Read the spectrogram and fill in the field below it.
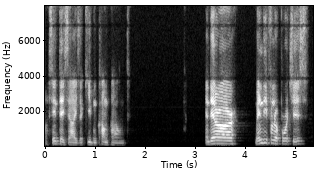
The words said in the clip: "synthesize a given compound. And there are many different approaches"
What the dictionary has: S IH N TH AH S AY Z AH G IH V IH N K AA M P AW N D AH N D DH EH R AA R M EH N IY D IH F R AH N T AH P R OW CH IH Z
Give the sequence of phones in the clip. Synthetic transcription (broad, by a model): S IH N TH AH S AY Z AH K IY P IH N K AA M P AW N D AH N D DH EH R AA R M EH N IY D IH F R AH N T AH P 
